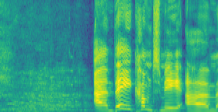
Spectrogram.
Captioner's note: audience laughing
